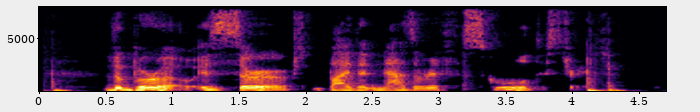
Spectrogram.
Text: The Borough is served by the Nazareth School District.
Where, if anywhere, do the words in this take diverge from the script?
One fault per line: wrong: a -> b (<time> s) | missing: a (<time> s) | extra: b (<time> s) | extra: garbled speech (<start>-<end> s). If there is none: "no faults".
no faults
